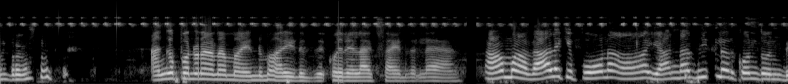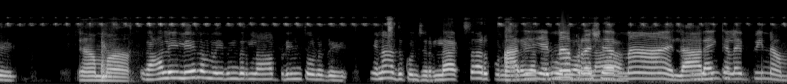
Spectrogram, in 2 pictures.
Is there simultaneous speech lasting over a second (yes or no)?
no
